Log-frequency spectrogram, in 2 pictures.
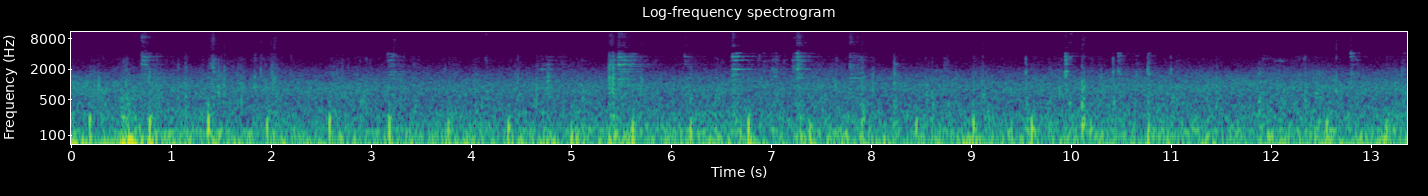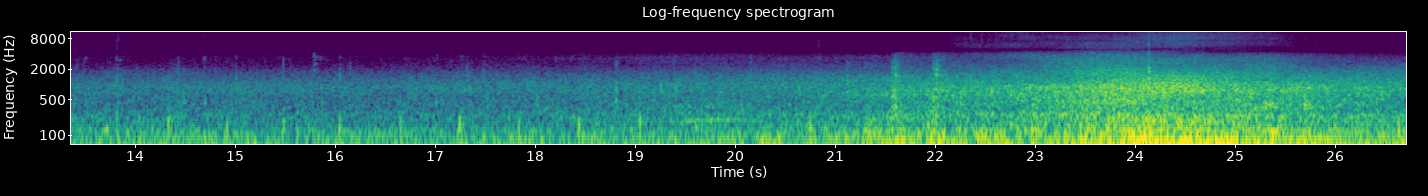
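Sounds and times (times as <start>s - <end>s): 
light tapping footsteps: 0.0s - 22.6s
low rumble of the street: 0.0s - 26.7s
vehicle approaching and passing with a whooshing noise: 18.6s - 26.7s.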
